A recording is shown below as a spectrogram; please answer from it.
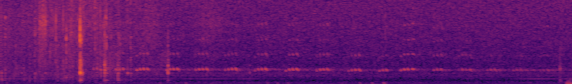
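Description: A Black Woodpecker gives a long series of even, ringing notes, about three or four a second. A man speaks briefly at the start over a low outdoor hum.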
